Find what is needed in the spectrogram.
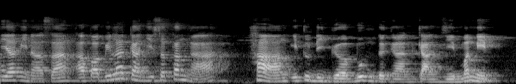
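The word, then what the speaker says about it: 半: Kemudian ada kanji setengah yaitu hang.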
